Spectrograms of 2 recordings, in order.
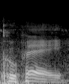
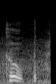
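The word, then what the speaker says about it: coupé: The coupe, as they say in Europe, which is probably the correct pronunciation in French. Le coupe. The coupe.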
